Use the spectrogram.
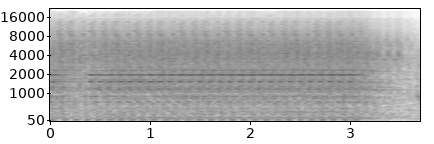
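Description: Rapid, rhythmic blaster fire from a Ratchet & Clank video game, a continuous machine-gun-like stream of shots over a droning background that fades out at the end.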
